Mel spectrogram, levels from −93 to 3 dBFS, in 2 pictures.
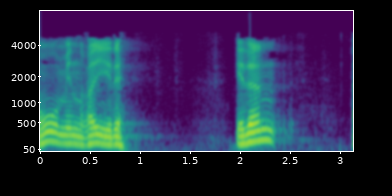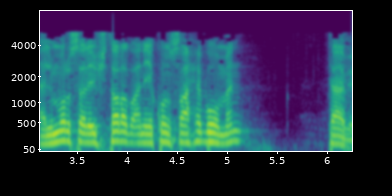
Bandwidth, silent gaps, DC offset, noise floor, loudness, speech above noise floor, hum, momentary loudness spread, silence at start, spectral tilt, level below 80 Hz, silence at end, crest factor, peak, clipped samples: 5.4 kHz; none; under 0.1%; -66 dBFS; -15 LUFS; 52 dB; none; 11 LU; 0 s; -10.5 dB/octave; -42 dBFS; 0 s; 16 dB; 0 dBFS; under 0.1%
